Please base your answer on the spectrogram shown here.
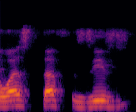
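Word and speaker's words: واستفزز: Wastafziz dibacanya tav ya. Wastav bukan. Tapi dibacanya wastafziz.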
